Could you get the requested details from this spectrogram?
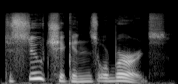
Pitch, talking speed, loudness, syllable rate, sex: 155 Hz, 170 wpm, -17 LUFS, 3.5 syllables/s, male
